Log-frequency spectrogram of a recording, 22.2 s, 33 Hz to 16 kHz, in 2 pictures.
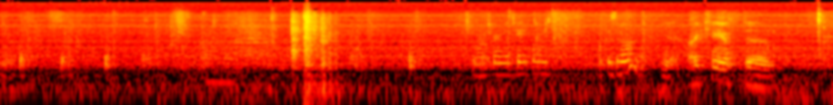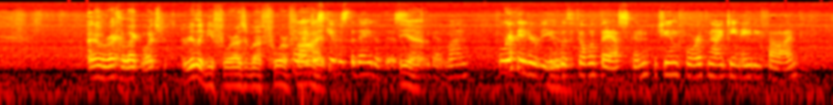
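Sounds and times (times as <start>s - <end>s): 
door being closed: 3.9s - 4.6s
speech: 6.9s - 10.4s, 12.3s - 21.9s.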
